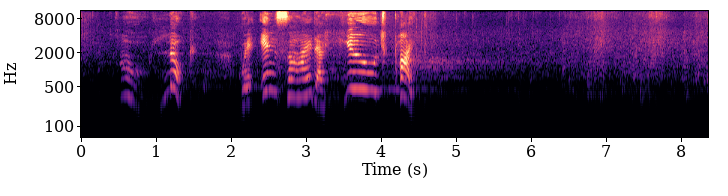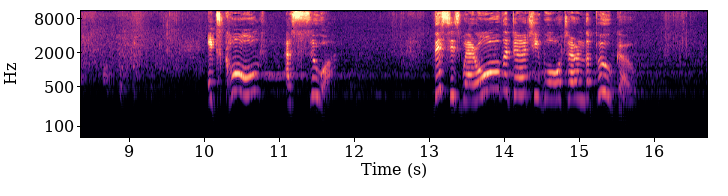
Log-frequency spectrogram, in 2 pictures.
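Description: A woman speaks with excitement, her voice echoing in a large tunnel.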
